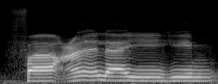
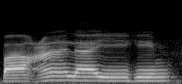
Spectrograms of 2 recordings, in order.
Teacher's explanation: Ya, jangan sampai seperti orang Sunda. Orang Sunda meletakkan bibir bawah dengan bibir atas. Jadi saat dikeluarkan suara keluar pa, bukan pa tapi fa.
